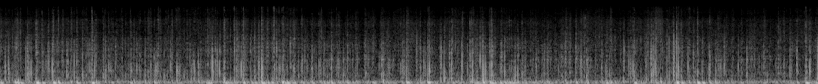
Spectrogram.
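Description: Fingertips and nails rapidly tap and scratch the surface of a hollow, inflated brown pebbled-leather football held close. A dense, continuous stream of short, dull thumps with a deep, boomy resonance carries through at steady loudness, with only a faint scratchy texture above.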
